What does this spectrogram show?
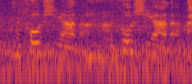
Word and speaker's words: Nicotiana: Okay, so I did pronounce this one wrong in one of the videos. It's Nicotiana? Nicotiana. Okay, hopefully that's better, Tim.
